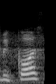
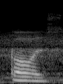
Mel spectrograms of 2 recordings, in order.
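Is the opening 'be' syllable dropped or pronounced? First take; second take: pronounced; dropped. First: The word is said with its opening 'be' syllable. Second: The word is said without its opening 'be' syllable. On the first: The speaker calls it wrong. "उसे बिकॉज नहीं बोला जाता" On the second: The speaker calls it right. "उसका pronunciation होता है कॉज। बी silent रहता है"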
